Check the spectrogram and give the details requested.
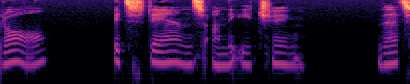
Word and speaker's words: I Ching: heard of it, and some of you have heard it pronounced yi, like Y-I or Y-E-E, Ching, C-H-I-G, and it has to do with changes. So the Yi Ching or the I Ching is what is called the Book of Changes.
